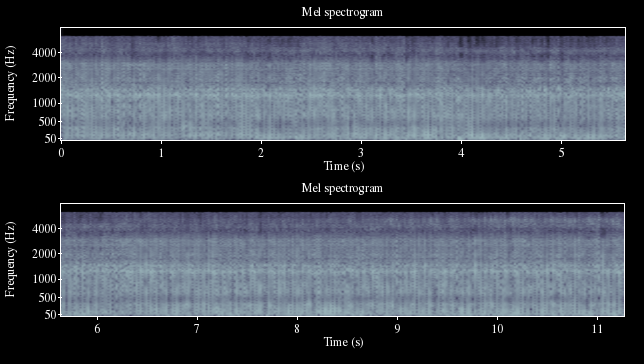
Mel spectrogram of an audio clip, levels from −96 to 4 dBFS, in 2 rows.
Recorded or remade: remade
